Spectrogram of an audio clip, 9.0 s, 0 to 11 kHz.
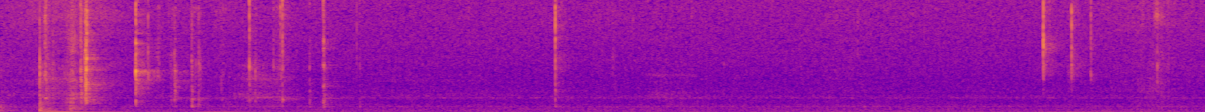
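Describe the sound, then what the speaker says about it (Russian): Memory cards are slid and clicked into a ZCAM K1 Pro VR camera, heard as a cluster of small plastic clicks and ticks at the start, then a few isolated clicks against a quiet, steady hum. "Мы установим карты памяти"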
